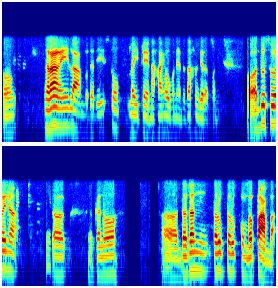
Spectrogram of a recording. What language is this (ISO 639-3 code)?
mni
